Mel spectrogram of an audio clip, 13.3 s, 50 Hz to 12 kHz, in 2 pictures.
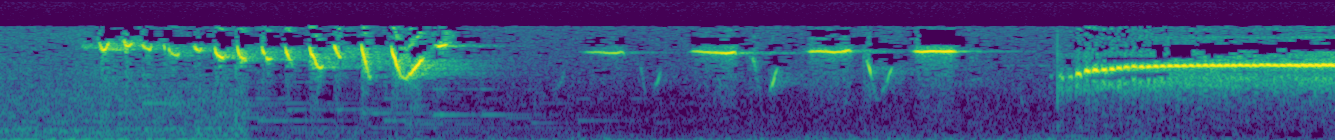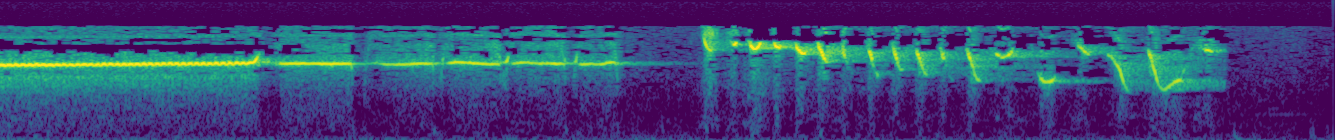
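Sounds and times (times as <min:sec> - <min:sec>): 
small birds chirping: 0:00.3 - 0:12.9
long steady high trilling bird whistle: 0:00.4 - 0:09.8.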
